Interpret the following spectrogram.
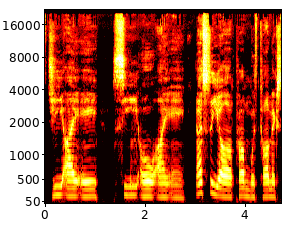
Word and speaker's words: Giacoia: This cover art is by Rich Buckler and Frank Giacomo. I don't know how to pronounce that. It's Giacoia.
